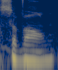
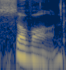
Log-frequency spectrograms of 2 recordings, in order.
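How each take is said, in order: First: The final syllable gets strong emphasis. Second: The final syllable gets only light emphasis. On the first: The speaker calls it right. "so much emphasis on the O at the end" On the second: The speaker calls it wrong. "I just thought it was Savon"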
